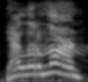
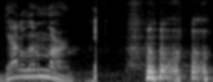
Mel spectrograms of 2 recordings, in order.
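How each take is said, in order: First: Said in the usual way. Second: Slow and soft, in a put-on voice; slow, soft mock voice. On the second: Shown as a demonstration. Mocking a party boss, drawn-out soft put-on voice. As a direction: drag it out softly in a put-on voice.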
